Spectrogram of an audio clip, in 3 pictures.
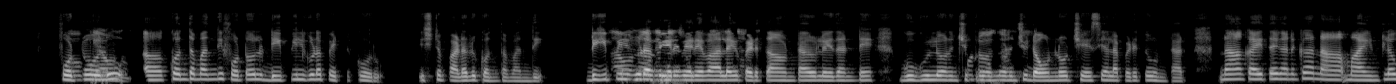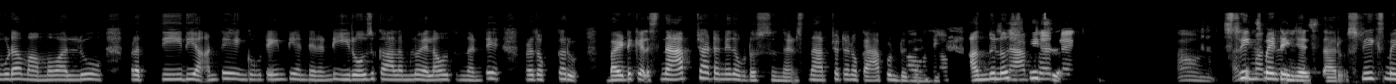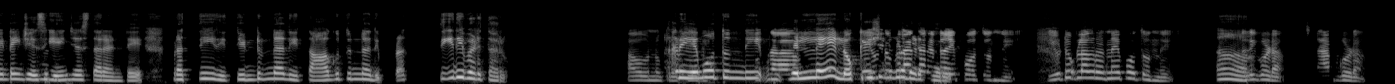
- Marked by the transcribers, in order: in English: "డీపీలు"; in English: "డీపీలు"; in English: "గూగుల్‌లో"; in English: "క్రోమ్‌లో"; in English: "డౌన్‌లోడ్"; in English: "స్నాప్‌చాట్"; in English: "స్నాప్‌చాట్"; in English: "ఆప్"; in English: "స్నాప్‌చాట్‌లో"; in English: "స్ట్రీక్స్ మెయింటైన్"; in English: "స్ట్రీక్స్ మెయింటైన్"; stressed: "ప్రతిది"; other background noise; in English: "యూటూ‌బ్‌లాగా"; in English: "లొకేషన్"; in English: "యూటూబ్‌లాగా"; in English: "స్నాప్"
- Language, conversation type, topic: Telugu, podcast, నిజంగా కలుసుకున్న తర్వాత ఆన్‌లైన్ బంధాలు ఎలా మారతాయి?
